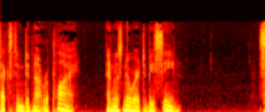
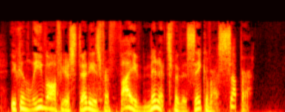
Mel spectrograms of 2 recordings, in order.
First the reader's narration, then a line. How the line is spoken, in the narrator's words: Kid snapped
